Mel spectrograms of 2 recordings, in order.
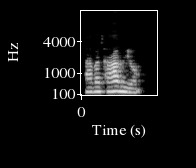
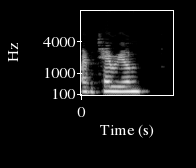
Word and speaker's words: Avatarium: And I listened to a very good new album by Avatarium, or Avatarium, if you spell it, yeah, in the English way.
